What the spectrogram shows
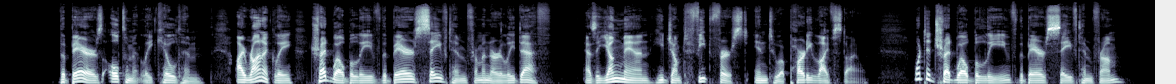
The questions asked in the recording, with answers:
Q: What did Treadwell believe the bears saved him from?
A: Treadwell believed the bears saved him from an early death.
